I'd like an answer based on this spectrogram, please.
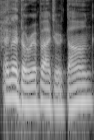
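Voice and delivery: put-on Mexican accent. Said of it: "a [name] and [name] accent".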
